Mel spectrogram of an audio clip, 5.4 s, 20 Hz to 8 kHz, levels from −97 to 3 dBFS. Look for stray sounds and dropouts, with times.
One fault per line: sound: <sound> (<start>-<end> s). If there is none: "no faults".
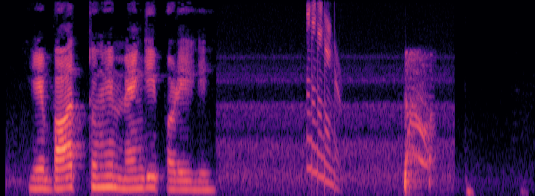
sound: chirp (3.1-3.4 s)
sound: cough (4.0-4.4 s)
